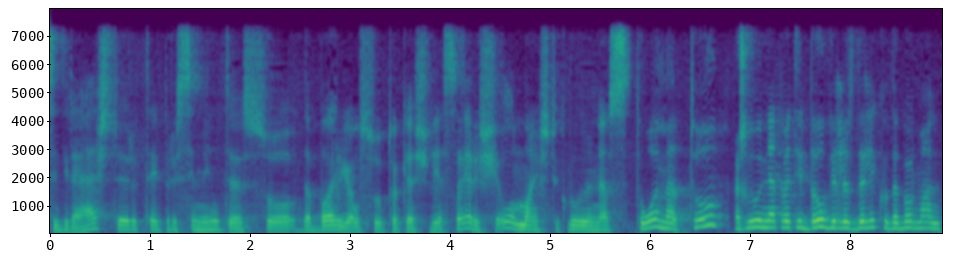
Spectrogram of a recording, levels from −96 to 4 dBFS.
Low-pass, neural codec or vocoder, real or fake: 7.2 kHz; codec, 16 kHz, 0.8 kbps, ZipCodec; fake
